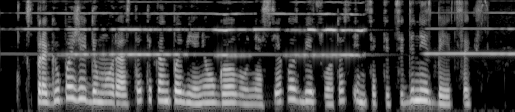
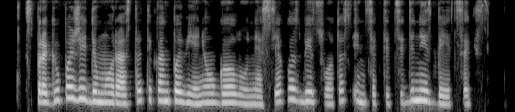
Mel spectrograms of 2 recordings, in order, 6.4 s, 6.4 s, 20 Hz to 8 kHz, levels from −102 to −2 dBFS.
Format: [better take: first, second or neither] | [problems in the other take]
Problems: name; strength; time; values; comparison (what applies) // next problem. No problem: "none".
second | noise reduction (classical method spectral subtraction)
